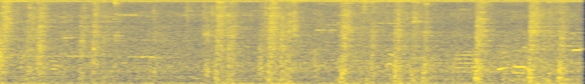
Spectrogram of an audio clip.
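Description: Indian Railways passenger coach rolling along the track: a steady rumble with irregular clacks of the wheels over rail joints and points.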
